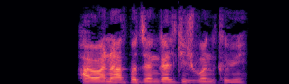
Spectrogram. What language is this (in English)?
Pashto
